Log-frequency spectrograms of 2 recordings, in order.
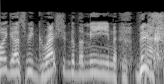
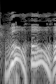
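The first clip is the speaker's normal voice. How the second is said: high mock cheer; playful whooping, pitched up; celebratory whoop; 5 semitones higher than usual. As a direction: imitate a fan's woo-hoo. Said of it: "throw your fists in the air and go".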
